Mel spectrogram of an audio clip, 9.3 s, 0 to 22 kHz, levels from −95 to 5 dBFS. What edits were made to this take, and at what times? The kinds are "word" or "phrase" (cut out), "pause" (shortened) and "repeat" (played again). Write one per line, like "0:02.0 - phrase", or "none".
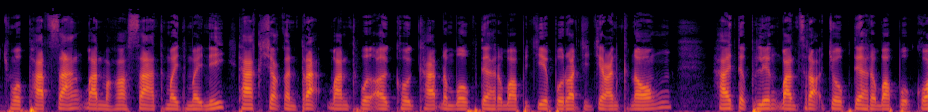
0:02.3 - pause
